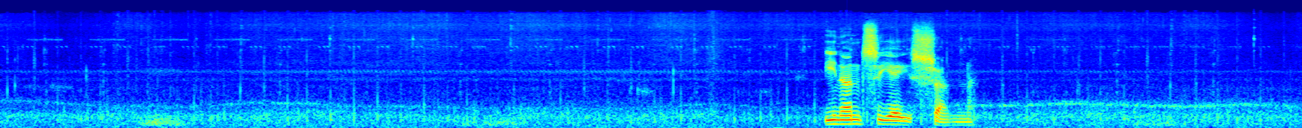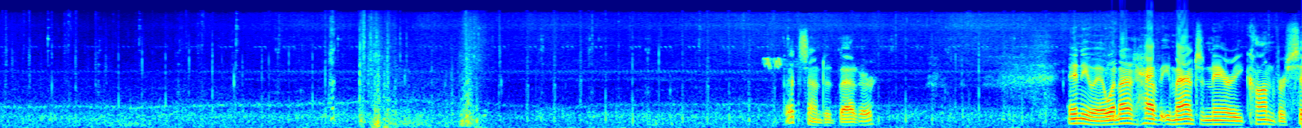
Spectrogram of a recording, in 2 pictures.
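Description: Quick footsteps patter over grass and rock.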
